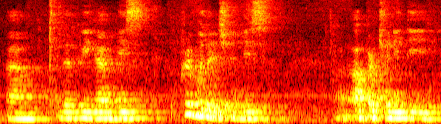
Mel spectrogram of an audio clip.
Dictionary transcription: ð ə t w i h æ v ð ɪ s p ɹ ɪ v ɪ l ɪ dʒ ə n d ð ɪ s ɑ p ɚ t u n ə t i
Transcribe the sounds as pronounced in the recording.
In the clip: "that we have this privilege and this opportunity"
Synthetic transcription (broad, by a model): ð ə t w i h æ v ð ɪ s p ɹ ɪ v ɪ l ɪ dʒ ə n d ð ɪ s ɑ p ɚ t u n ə t i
